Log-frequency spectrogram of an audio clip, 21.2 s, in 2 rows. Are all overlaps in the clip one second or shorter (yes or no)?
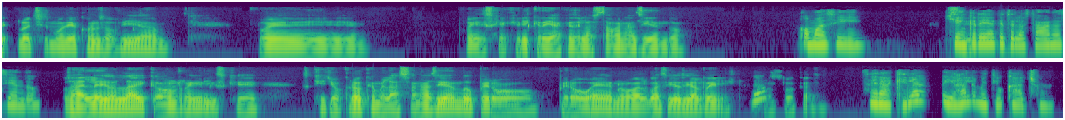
yes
